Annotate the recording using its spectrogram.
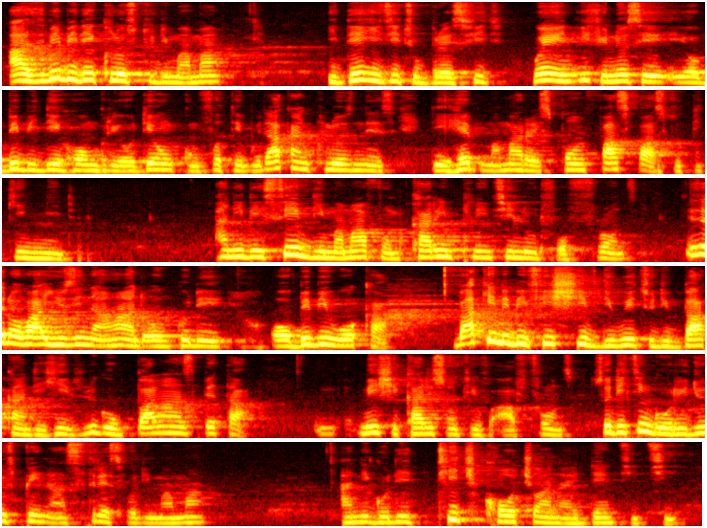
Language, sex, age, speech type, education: Nigerian Pidgin, male, 15-29, spontaneous, tertiary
